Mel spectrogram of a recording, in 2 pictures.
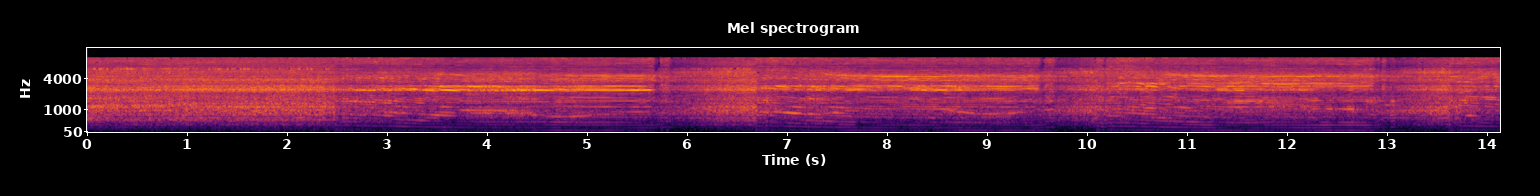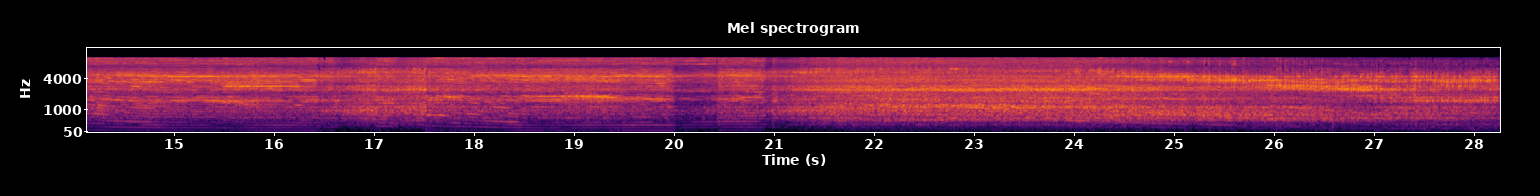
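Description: Makita 9565HZ1 1100 W angle grinder running at speed and cutting into a metal bar, its disc shrieking against the steel. Its motor note sinks each time the disc is pressed into the cut and recovers between passes, about half a dozen times. Over the last several seconds it runs on with a steady high whine.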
